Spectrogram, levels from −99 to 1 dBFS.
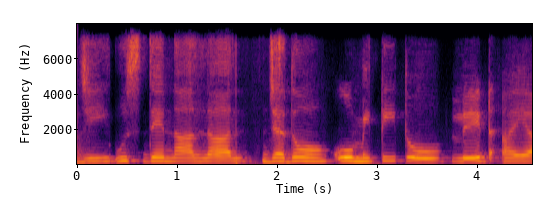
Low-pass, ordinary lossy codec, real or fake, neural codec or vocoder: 7.2 kHz; Opus, 64 kbps; fake; codec, 16 kHz, 1 kbps, X-Codec, HuBERT features, trained on balanced general audio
